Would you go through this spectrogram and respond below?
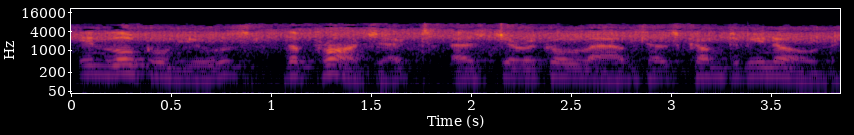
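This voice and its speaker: A male newscaster, played by an actor, reads an official wartime bulletin. He is stern, formal and clipped, at a medium pitch. The broadcast sounds dull and is buried in loud sizzling noise. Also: animated, moderate pace, close to an everyday voice. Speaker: newsreader. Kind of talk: scripted wartime news bulletin. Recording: dull radio broadcast under loud crackle.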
